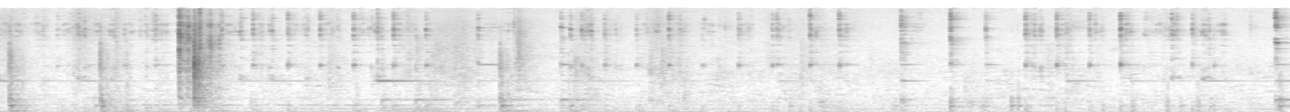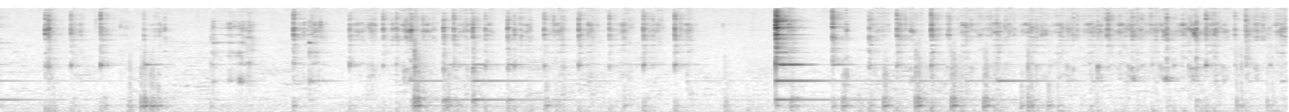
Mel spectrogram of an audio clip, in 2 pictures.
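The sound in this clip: Gentle stirring of a batter mixture with milk and egg while cooking, quiet scraping with scattered soft clinks of a utensil against the bowl, continuing steadily throughout.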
